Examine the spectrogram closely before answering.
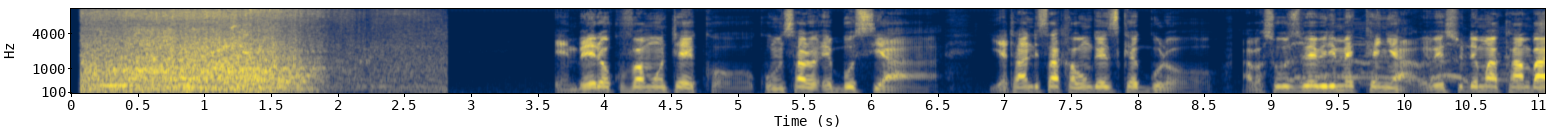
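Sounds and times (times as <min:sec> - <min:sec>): road traffic rush: 0:00.0 - 0:02.8.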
